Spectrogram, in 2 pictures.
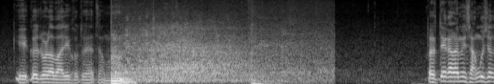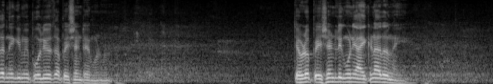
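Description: An elderly man speaks slowly and firmly into a microphone in an echoing hall.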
